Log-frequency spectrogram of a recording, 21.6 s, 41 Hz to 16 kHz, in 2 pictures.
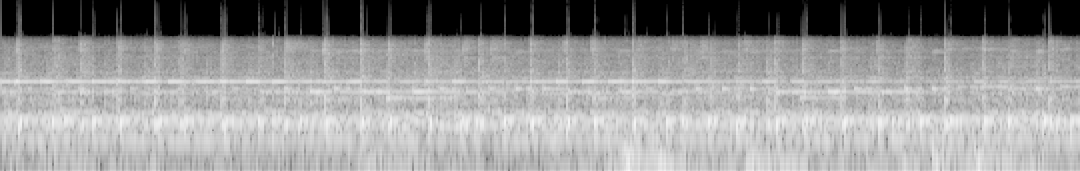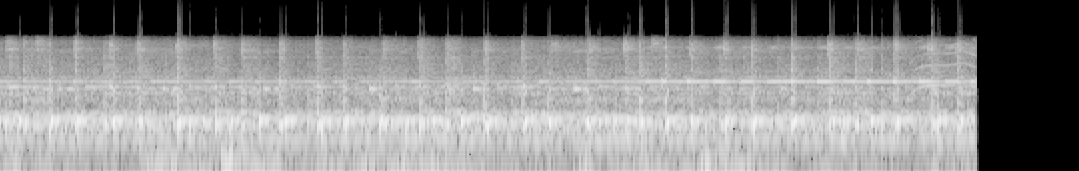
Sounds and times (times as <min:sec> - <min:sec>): Music: 0:00.0 - 0:20.6.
